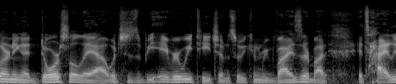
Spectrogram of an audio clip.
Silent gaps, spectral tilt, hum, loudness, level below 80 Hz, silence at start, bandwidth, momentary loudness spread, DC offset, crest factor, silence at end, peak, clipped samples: none; -5 dB/octave; none; -27 LUFS; -56 dBFS; 0 s; 17 kHz; 7 LU; under 0.1%; 20 dB; 0 s; -6 dBFS; under 0.1%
